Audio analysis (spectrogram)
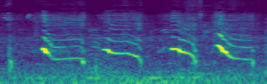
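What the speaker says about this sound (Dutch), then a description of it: "Er komt een heel klein lief hondje aan." A very small dog whimpers four times in a row, each a thin, high, falling whine with a short pause between, close by over a low, quiet background hum.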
